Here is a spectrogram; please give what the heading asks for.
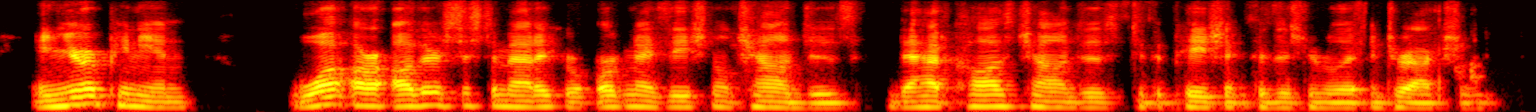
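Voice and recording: Speaking at a fairly quick pace, a man with a fairly low pitch uses ordinary pitch variation.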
